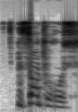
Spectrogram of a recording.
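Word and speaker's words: Κένταυρος: par les auteurs antiques en grec le terme Centaure se prononce sans Tauros donc en grec sont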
